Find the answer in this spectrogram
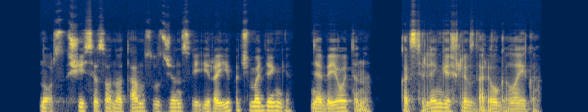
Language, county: Lithuanian, Alytus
